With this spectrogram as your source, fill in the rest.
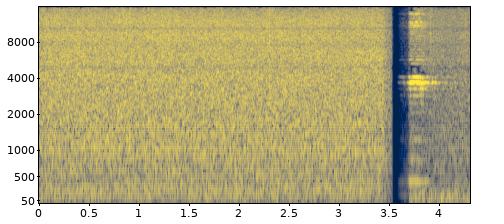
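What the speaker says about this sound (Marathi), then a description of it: "अब धबधबा चालू झालाय, धबधबा" A steady, dense roar of a waterfall in heavy rain fills the clip, broad and unbroken, before a brief dropout and a slightly thinner continuation.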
